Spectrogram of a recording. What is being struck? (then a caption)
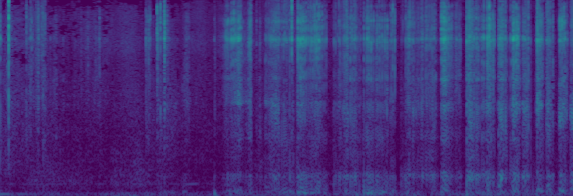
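Small plastic coil slinky. A small coiled rainbow plastic slinky is scratched with fingernails across its ridged coil surface. The result is a run of quick, dry, raspy scratches with bright, hissy high texture and soft low rumble, growing louder and busier after the first few seconds.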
